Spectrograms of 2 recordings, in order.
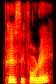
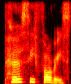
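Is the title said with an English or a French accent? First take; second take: French; English. First: It is said with a French accent. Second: It is said with an English accent. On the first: "if I was gonna say French" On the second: "if I'm gonna say it in an English accent"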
